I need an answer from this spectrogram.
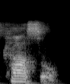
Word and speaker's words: castle: But we know how to spell, how to pronounce castle. Yeah, we know that most of us do. yes. Castle, the T is silent.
